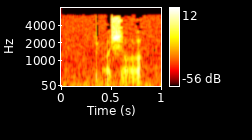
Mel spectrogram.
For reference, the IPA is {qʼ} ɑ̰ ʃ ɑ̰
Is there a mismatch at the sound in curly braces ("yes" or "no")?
yes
